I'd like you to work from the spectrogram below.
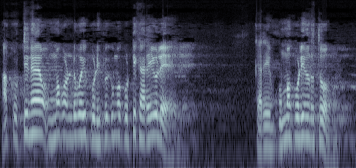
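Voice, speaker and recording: Man, sermon, rhetorical questions, higher-pitched, long hall echo. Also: expressive, normal speed, dull audio. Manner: rhetorical questions, rising to emphatic highs and dropping low. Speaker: preacher. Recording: hall reverb with faint ambient noise.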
